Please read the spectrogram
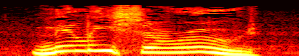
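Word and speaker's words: Milli Surood: And it's called Millie Sarood. That's how you say it.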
